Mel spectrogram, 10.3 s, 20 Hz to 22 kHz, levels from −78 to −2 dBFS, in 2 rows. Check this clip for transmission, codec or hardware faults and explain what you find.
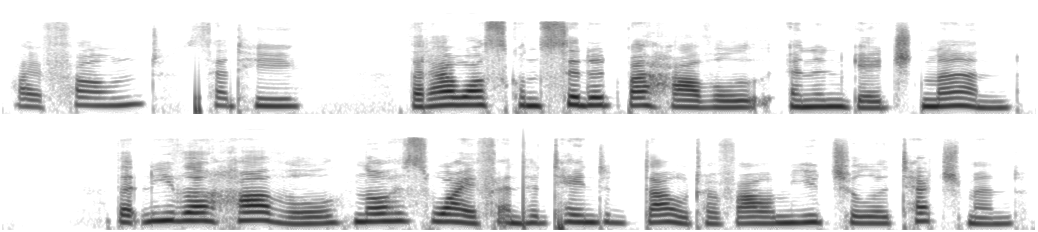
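Three faults turn up: two loud pops and a microphone volume step.

At 0.96 to 1.00 s and again at 7.77 to 7.98 s comes a loud pop. A voltage spike, likely from a plug, switch, static or driver glitch, entered the signal. It is heard as a single sharp pop about 15 dB above the speech, then later a quick double pop about 10 dB above it, with the speech continuing underneath each.

At 1.14 s the microphone volume stepped up. The call software judged the input too quiet and raised the device's input gain in one jump. Speech and background rise together by about 7 dB at once, instead of changing gradually.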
